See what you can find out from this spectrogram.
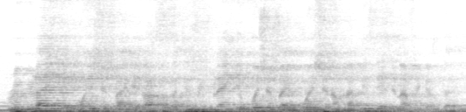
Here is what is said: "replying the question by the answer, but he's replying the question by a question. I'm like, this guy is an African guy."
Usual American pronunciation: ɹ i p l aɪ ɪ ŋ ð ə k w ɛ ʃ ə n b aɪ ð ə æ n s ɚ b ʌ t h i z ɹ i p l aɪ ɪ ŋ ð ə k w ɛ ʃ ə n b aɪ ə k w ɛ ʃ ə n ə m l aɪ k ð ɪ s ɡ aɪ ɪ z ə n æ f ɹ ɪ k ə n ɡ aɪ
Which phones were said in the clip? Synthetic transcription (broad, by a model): ɹ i p l aɪ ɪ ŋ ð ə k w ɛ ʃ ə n b aɪ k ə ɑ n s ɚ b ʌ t h i z ɹ i p l aɪ ɪ ŋ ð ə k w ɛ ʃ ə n b aɪ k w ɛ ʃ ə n ə m n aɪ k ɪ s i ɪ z ə n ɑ f ɹ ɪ k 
